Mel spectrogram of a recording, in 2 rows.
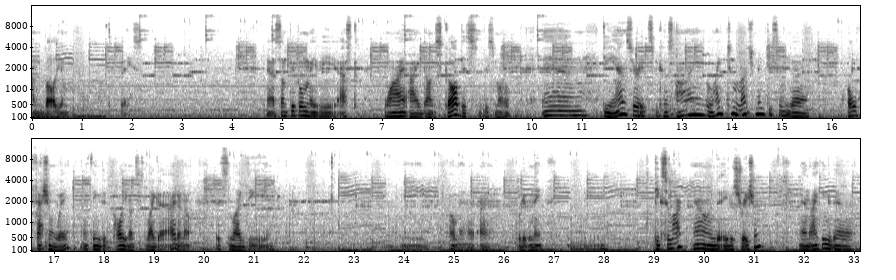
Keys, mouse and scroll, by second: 0.2 ctrl+z, 0.8 g, 3.4 g, 4.5-6.3 right drag, 4.6 g, 6.9-8.9 right drag, 7.3 g, 8.6-17.0 middle drag, 14.3-16.0 right drag, 15.3 e, 18.3 g, 20.1 ctrl+Tab, 20.8-21.8 drag, 21.4 f, 21.8 ctrl+Tab, 22.8 g, 24.1 g, 25.3 g, 26.8 g, 27.9 right click, 29.4-30.5 right drag, 29.7 g, 30.5-33.1 middle drag, 30.9 KP_1.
